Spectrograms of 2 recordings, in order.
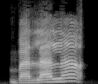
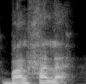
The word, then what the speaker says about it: Valhalla: este cerramos, solo que no sé cómo se pronuncia el título, entonces corrígeme. Em, Balala, Baliala, tú dime, es Ah, Valhala. ya, Valhalla. Valhalla.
